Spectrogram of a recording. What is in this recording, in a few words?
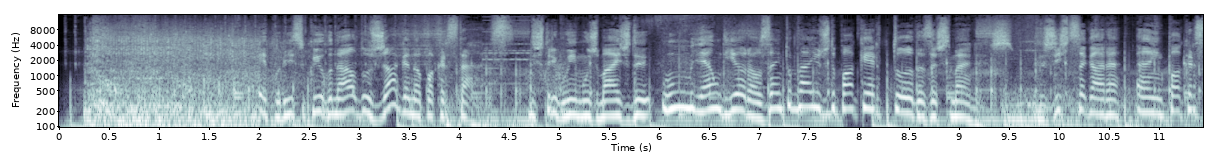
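commercial European Portuguese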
